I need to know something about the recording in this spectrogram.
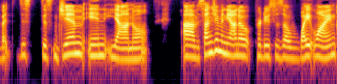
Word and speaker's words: San Gimignano: My mom says San Chimichanga. My mom kills Italian. It's so bad. So, San Gimignano. It's got the GN. It's going to mess with your head, but just just Jim-in-yano.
